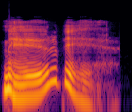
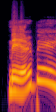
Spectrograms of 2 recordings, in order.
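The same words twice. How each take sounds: First: Slow, drawn-out teasing name; slow seductive whisper. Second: High, quick teasing name; quicker first take. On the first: Mary stares William down, slow and seductive. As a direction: linger seductively over each syllable. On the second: Mary questions William's nickname for her, quick and high. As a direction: say the name briskly, pitched high. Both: A narrator's reading. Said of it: "only slowly and seductively".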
